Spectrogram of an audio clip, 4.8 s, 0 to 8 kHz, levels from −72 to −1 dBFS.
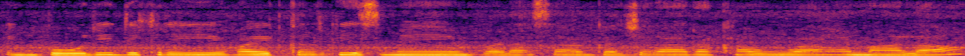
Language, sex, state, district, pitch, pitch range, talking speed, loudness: Hindi, female, Chhattisgarh, Bilaspur, 230 Hz, 220-235 Hz, 225 wpm, -15 LUFS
